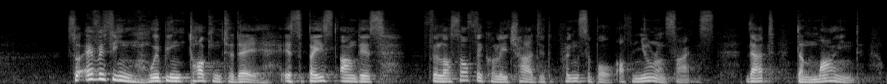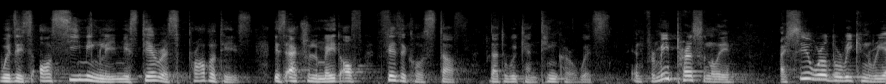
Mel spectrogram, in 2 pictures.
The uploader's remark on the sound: Filmed at TEDxBoston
